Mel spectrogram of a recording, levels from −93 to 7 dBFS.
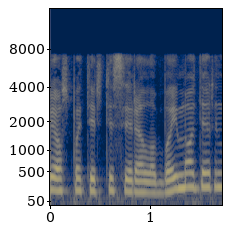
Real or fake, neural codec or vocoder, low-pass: fake; codec, 16 kHz, 2 kbps, FunCodec, trained on Chinese and English, 25 frames a second; 7.2 kHz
